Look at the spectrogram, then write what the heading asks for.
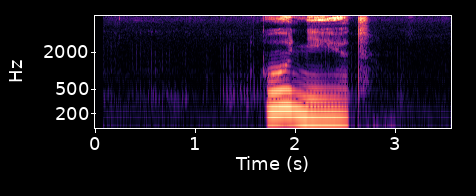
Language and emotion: Russian, sad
